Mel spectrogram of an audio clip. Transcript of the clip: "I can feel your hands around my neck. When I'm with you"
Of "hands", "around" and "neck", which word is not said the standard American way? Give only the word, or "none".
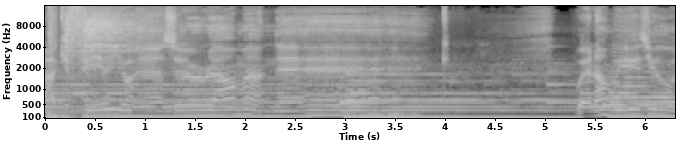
none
